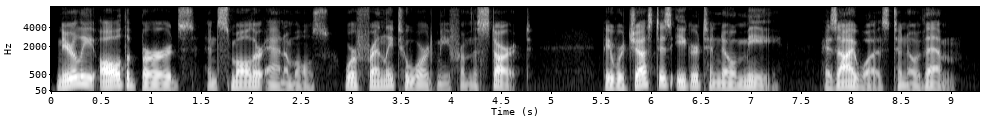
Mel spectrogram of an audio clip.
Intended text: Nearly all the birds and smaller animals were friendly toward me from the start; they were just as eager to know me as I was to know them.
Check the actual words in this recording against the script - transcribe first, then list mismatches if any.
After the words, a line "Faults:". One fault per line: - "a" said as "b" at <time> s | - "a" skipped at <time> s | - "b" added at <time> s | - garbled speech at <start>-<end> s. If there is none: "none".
Nearly all the birds and smaller animals were friendly toward me from the start; they were just as eager to know me as I was to know them.
Faults:
none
